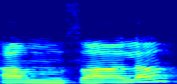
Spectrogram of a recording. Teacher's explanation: mim mati bertemu dengan tsa jelas bacanya amsala mim matinya jelas tsanya juga jelas karena apa Karena izhar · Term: izhar syafawi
